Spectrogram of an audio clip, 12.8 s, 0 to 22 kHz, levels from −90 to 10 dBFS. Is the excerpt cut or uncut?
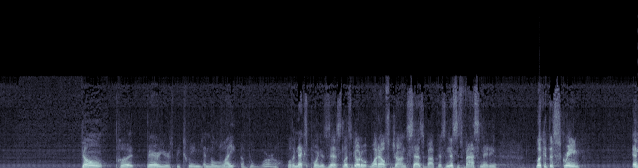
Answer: cut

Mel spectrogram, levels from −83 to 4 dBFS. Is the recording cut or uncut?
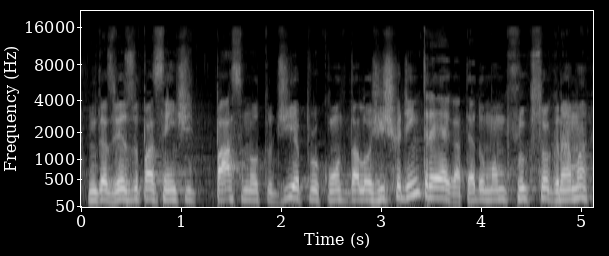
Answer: uncut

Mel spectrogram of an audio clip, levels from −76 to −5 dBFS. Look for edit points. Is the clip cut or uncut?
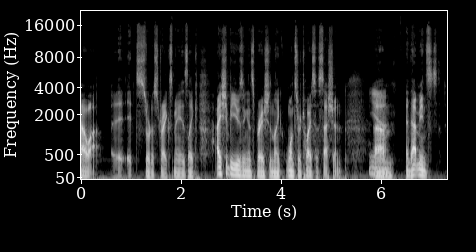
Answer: uncut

